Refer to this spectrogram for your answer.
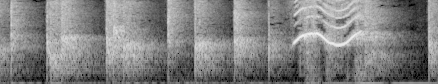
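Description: Rattling of falling confetti: a string of loud, crackly tapping bursts in an uneven rhythm, with a bright wavering whistle sweeping up and down midway through. No one speaks.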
